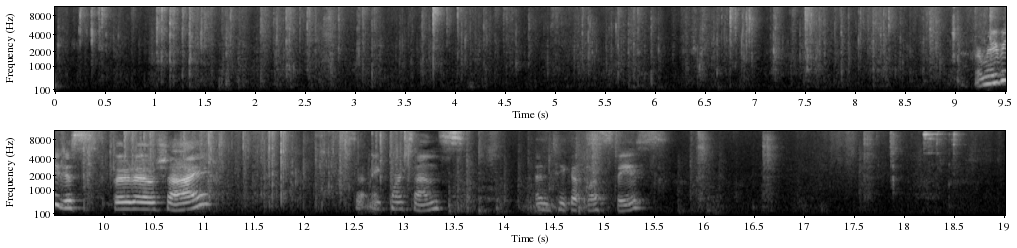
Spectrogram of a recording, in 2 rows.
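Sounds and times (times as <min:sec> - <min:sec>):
paper sheets rustling: 0:01.0 - 0:17.6
woman speaking: 0:09.1 - 0:11.2, 0:12.5 - 0:13.6, 0:14.3 - 0:15.7.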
